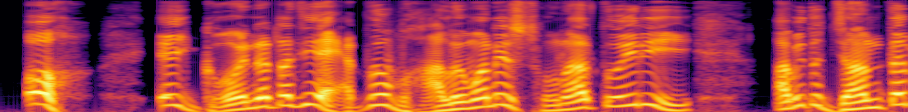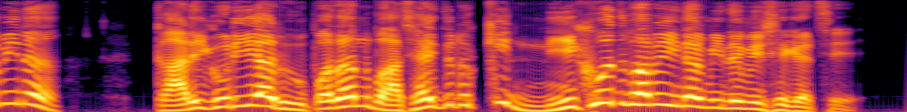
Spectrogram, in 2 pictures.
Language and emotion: Bengali, surprised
